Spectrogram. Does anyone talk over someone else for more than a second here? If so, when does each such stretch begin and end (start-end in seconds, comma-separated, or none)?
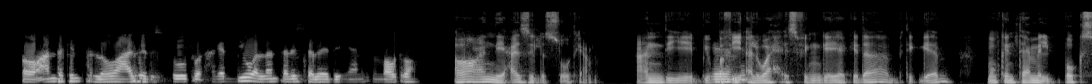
none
